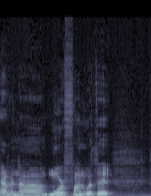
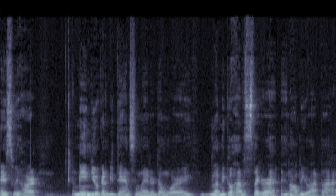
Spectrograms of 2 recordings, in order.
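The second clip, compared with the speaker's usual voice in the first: camp, flirty voice laid on thick.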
